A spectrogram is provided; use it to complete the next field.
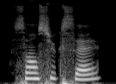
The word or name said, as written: sans succès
